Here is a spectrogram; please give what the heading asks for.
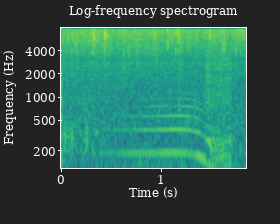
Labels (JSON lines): {"label": "biophony, grouper", "recorder": "SoundTrap 300"}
